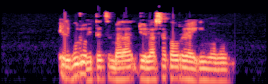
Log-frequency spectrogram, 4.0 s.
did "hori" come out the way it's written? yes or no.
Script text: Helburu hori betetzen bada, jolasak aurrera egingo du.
no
